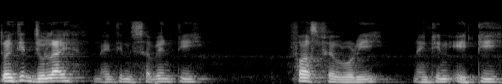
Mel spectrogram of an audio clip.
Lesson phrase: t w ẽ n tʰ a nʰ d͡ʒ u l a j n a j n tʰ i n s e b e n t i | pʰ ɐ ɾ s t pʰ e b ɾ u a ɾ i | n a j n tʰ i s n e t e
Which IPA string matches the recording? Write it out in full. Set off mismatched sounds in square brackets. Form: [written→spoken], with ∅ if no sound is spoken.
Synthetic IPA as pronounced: t w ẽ n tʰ [a→i] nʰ d͡ʒ u l a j n a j n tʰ i n s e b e n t i | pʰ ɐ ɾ s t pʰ e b ɾ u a ɾ i | n a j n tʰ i [s→∅] n e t [e→i]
